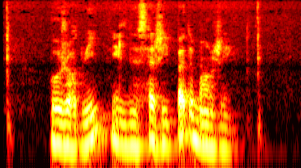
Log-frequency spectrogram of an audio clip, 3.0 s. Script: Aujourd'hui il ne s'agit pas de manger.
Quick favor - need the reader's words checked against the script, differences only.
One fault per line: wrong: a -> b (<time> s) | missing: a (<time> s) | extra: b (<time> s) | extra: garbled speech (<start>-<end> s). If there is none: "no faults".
no faults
